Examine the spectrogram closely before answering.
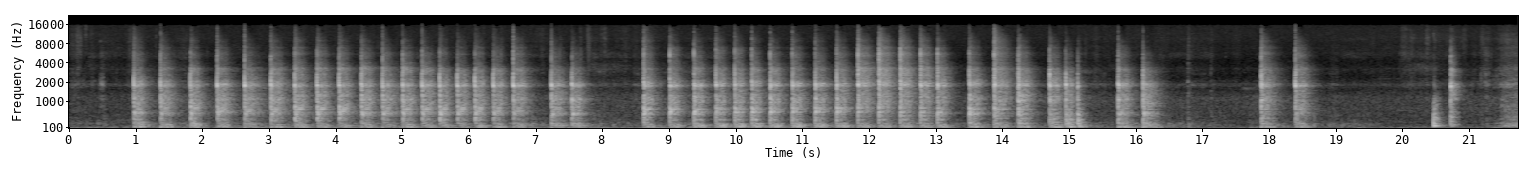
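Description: Rubber mallet knocking beehive panels together into their slots: a fast run of taps about four a second, broken by a short pause about seven seconds in, then a few single blows near the end.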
